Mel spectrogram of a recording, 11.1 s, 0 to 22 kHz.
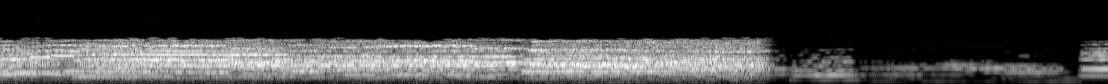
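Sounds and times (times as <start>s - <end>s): loud orchestral music: 0.0s - 7.8s.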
